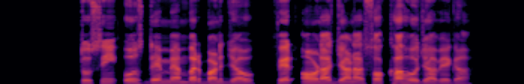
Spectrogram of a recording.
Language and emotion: Punjabi, neutral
